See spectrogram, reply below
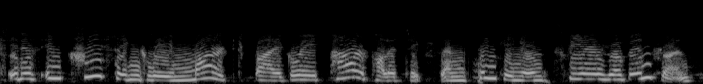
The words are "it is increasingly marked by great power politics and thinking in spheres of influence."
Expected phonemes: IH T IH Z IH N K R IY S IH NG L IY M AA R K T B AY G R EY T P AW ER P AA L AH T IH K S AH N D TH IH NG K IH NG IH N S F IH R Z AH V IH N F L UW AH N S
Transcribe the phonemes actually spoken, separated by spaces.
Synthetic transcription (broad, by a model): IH T IH Z IH N K R IY S IH NG L IY M AA R K T B AY G R EY T P AW ER P AA L AH T IH K S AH N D TH IH NG K IH NG IH N S F IH R Z AH V IH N F L UW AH N S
